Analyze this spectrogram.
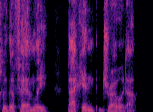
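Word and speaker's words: Drogheda: phonetic thing on it and it comes up droa du like huh duh um do do do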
